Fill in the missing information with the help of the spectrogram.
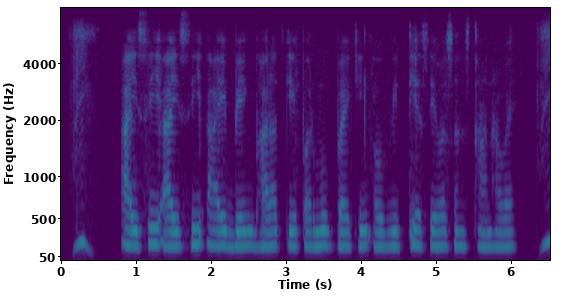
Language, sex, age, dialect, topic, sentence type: Chhattisgarhi, female, 31-35, Eastern, banking, statement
